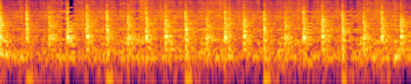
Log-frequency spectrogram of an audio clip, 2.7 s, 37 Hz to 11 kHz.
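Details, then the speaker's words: Barn-found circa-1973 VW Karmann Ghia, out in the light for the first time in about 31 years, compression test on number one cylinder with carb cracked open: slow cranking, even puffs about seven per second tapering as battery runs low. "battery's going low on me it's saying 50. but it's spinning slow"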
